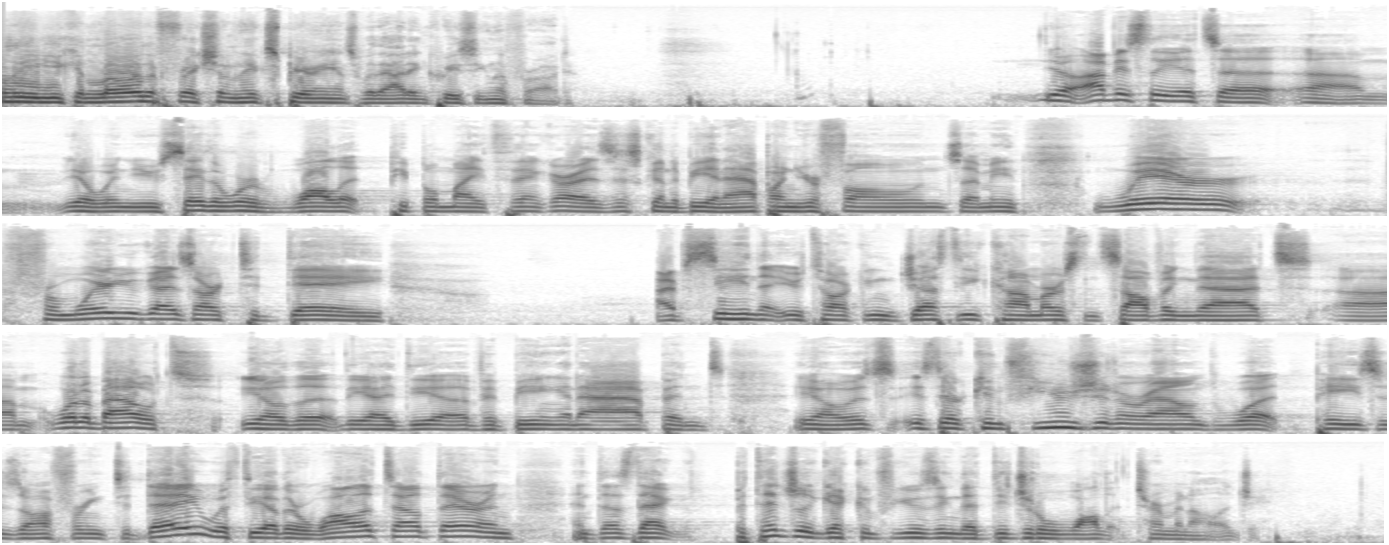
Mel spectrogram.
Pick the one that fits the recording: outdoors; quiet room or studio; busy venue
busy venue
